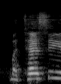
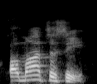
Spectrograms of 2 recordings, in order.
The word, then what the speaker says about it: Montesi: I'm doing Todd Matesi, is that how you pronounce his name? Montesi. Montesi, yeah.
